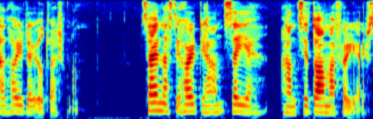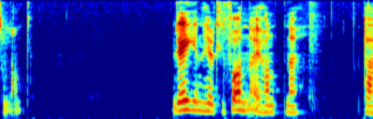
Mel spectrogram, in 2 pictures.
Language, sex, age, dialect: Faroese, female, 15-35, Suðurstreymoy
